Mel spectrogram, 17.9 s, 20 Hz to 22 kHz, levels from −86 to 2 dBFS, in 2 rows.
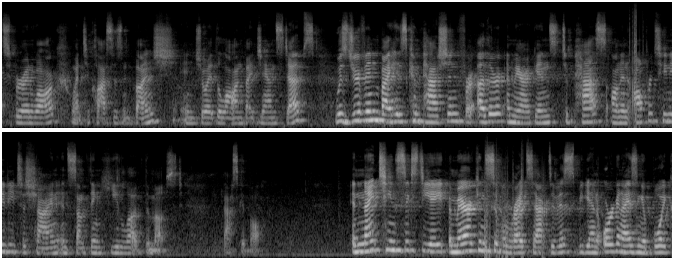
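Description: Loose connector crackle bursts at 2.01–2.33 s, 8.36–8.56 s and 15.37–16.22 s: an intermittent contact chops the signal, producing irregular scratchy crackle.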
